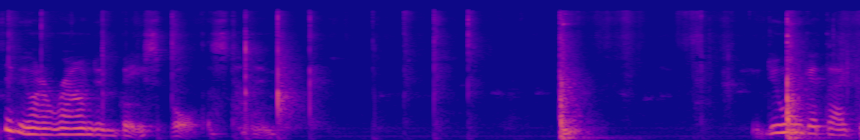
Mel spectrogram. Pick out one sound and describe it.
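Hands pat and press a lump of soft clay.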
